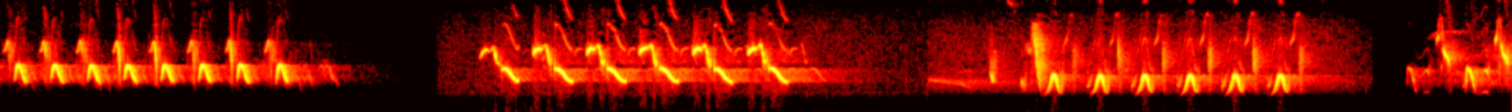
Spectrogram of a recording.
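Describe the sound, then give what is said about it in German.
A marsh tit sings three rapid phrases of repeated high, clipped notes separated by short pauses, and a fourth phrase begins at the very end. The notes are bright and evenly paced, with no other sounds. “Es handelt sich um eine Meise, so viel haben wir schon gesagt. Und zwar um die Sumpfmeise. Und damit hören wir uns nochmal den Gesang an.”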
